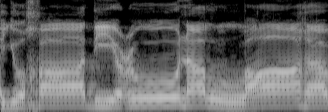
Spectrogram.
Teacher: تو یہاں کھڑا زبر ہے تو ایک الف کے برابر کھینچ کے پڑھیں گے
